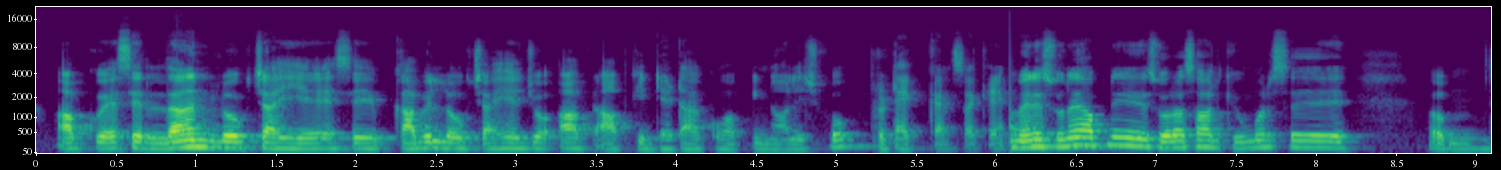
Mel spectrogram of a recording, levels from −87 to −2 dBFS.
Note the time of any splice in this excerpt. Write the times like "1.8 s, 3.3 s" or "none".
3.5 s, 6.1 s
